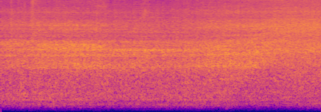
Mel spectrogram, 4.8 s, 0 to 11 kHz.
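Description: ED72 electric multiple unit rolling into the platform and passing close by, a steady noise of wheels on rails.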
